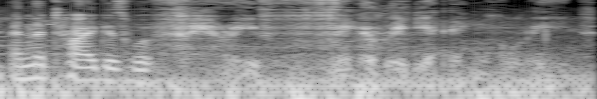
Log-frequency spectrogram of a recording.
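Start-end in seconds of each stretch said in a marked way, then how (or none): 1.3-2.9 slow, drawn-out growly emphasis; growled anger. A narrator's reading. Narrator describing the furious tigers, growled slowly. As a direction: stretch the words into a mock growl.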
